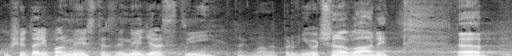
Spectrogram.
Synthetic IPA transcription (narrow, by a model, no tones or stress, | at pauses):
ʔuʃjɛt̪adɪpanmɪnɪst̪r̩zɛmɲɛɟɛlst̪viː | t̪akmaːmɛpr̩vɲiːɦot͡ʃlɛnavlaːdɪ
